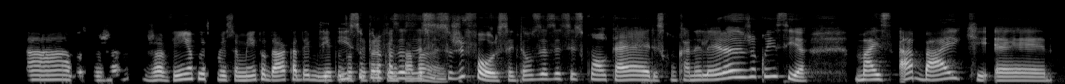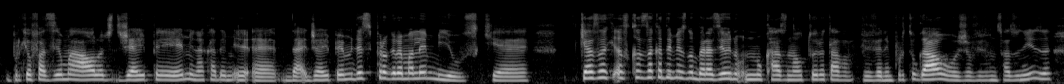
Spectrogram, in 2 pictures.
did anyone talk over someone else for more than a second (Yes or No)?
Yes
